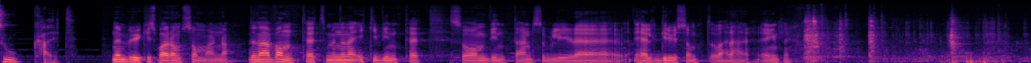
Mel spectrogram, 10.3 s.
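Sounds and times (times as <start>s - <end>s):
speech: 0.0s - 8.3s
rail draisine rolling on tracks: 8.0s - 10.2s
sharp metallic clacks of draisine: 8.0s - 10.2s.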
